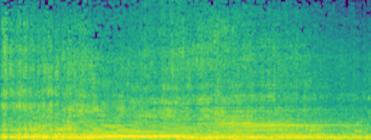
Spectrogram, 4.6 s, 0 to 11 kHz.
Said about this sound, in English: Ah, there it goes, a P1800.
